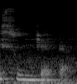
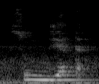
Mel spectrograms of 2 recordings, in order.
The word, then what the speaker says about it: Sundiata: Alors je lui ai demandé, how do you pronounce it? Juste pour entendre comment il allait le dire lui-même. Il a dit Sundiata, Sundiata.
